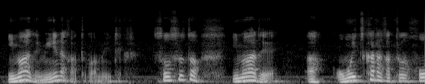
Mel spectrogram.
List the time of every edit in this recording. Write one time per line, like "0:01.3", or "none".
0:03.0

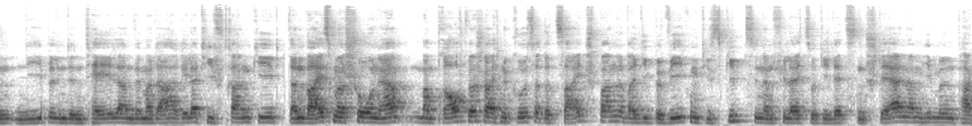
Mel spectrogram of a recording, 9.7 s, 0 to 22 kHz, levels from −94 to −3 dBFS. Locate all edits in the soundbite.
0:02.2
0:02.8

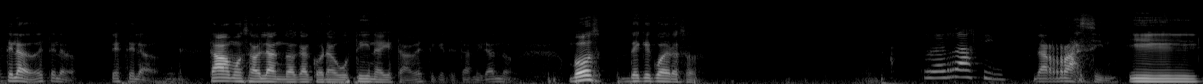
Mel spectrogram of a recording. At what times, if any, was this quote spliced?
0:01.0
0:03.1

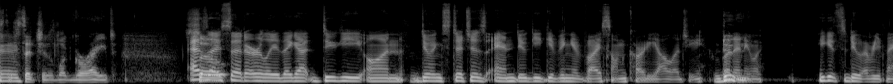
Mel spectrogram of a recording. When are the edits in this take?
none

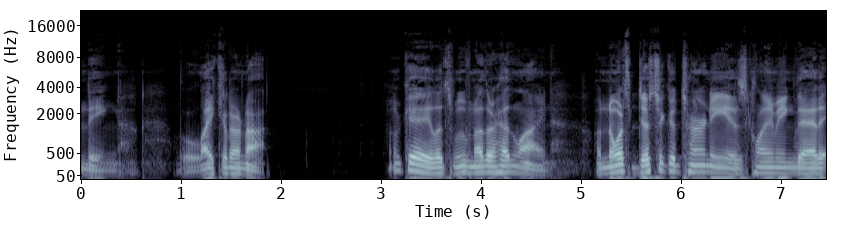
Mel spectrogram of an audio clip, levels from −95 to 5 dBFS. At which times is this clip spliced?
0:02.5
0:03.9
0:05.0
0:05.5

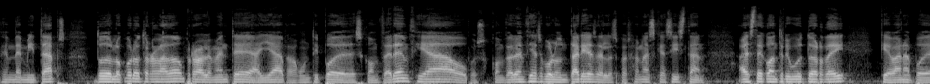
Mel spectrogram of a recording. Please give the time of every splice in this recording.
0:01.2
0:01.8
0:02.8
0:04.7

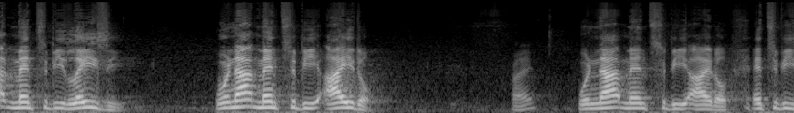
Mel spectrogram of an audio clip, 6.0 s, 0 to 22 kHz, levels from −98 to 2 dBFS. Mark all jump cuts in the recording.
none

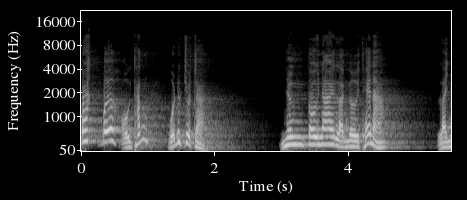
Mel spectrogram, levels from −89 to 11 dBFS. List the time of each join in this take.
none

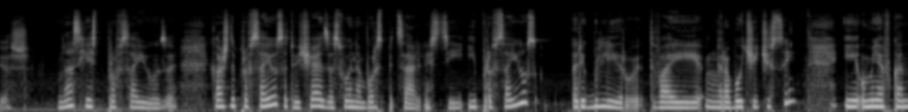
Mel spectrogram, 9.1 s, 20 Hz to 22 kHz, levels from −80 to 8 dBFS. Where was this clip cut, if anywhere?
none

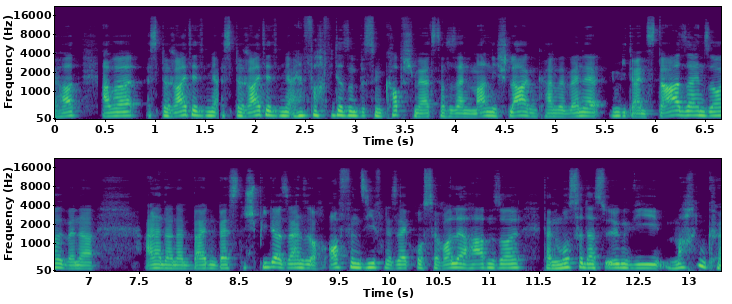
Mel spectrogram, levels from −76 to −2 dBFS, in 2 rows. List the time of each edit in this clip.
0:01.6

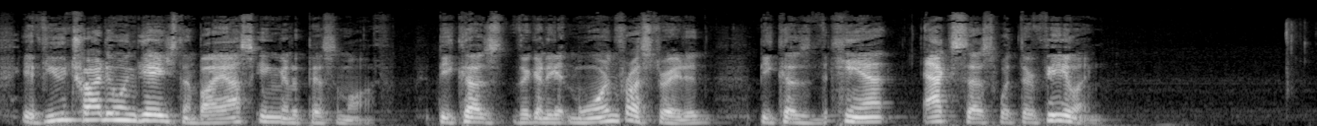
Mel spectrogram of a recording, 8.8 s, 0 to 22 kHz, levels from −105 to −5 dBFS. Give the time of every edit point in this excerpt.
0:01.9
0:02.8
0:04.1
0:05.5

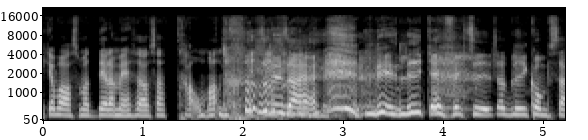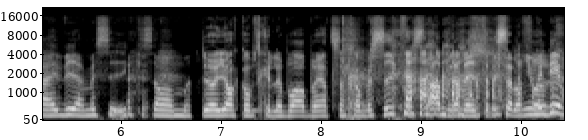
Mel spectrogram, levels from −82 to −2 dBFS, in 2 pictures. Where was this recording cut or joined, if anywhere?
none

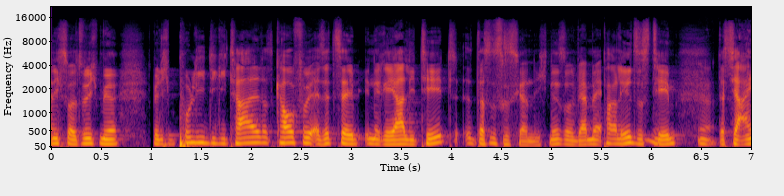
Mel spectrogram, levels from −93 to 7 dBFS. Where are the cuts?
0:01.2
0:03.1
0:04.5
0:05.5

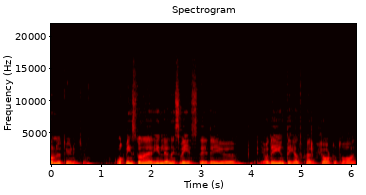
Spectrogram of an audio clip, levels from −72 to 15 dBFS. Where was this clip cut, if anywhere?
none

